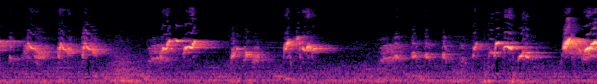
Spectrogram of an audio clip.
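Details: Nam Đông, Huë red-whiskered bulbul practising its song: clusters of two or three quick whistled, slurred notes repeated in bursts with short pauses between, ending on a louder bright phrase.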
